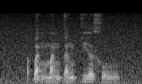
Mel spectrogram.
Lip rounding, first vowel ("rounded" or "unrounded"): unrounded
